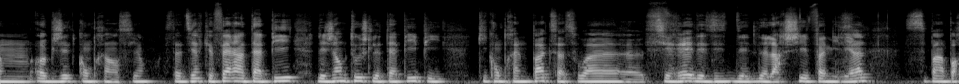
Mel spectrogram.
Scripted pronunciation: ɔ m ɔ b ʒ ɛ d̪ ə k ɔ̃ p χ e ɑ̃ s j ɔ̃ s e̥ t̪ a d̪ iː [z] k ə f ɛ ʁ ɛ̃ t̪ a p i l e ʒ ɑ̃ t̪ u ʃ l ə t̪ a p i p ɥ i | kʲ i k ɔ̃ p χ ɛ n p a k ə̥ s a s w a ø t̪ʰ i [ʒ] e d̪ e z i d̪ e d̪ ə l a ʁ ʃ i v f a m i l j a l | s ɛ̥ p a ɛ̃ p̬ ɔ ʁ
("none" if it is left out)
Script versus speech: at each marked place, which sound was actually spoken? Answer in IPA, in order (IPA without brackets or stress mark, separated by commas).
ʁ, ʁ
